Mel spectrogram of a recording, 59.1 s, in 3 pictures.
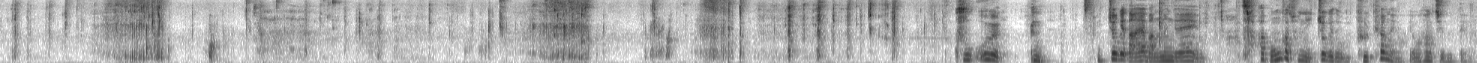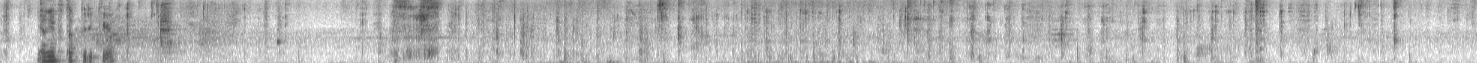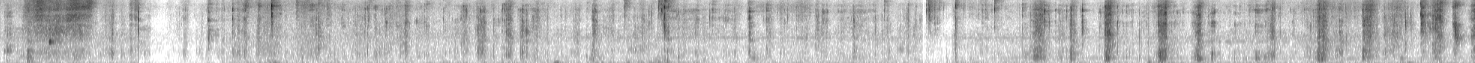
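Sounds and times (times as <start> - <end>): close chewing with mouth clicks: 0.0 - 12.9, 21.6 - 59.0
rush of noise: 20.4 - 23.7.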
